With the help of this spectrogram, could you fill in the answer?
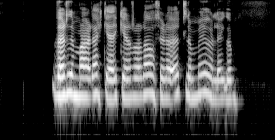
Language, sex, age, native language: Icelandic, female, 12, Icelandic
